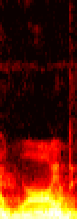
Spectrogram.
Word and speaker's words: world: é mudo só que aqui você fala Word Word normal World E aí aqui muitas vezes as pessoas não conseguem pronunciar que tem que falar world world então é diferente de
